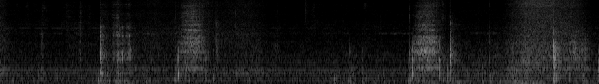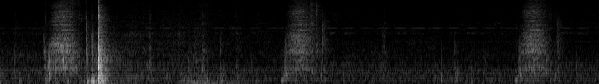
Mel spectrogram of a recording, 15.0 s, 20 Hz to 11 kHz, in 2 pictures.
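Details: Homemade mechanical ventilator running for 60 hours straight, the last 10 on a power pack, cycling steadily with a rushing air puff about every three seconds, about 20 cycles a minute.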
